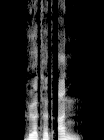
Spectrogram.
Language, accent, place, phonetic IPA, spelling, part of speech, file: German, Germany, Berlin, [ˌhøːɐ̯tət ˈan], hörtet an, verb, De-hörtet an.ogg
- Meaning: inflection of anhören: 1. second-person plural preterite 2. second-person plural subjunctive II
